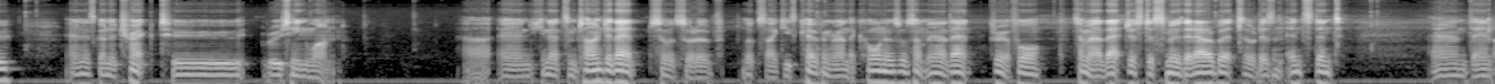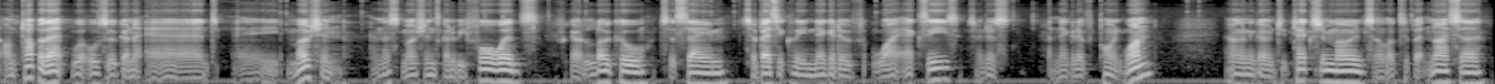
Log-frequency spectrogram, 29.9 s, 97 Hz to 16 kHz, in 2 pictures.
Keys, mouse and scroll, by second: 11.5-13.3 middle drag, 24.3-28.6 drag, 28.6 right click, 29.3 click.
